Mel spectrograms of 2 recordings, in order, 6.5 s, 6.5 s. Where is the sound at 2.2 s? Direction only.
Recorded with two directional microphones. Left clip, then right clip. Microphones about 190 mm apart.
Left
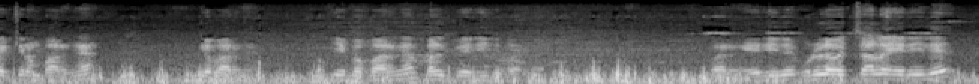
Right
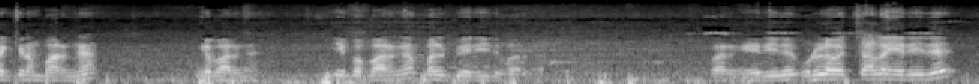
20° left (ahead or behind).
